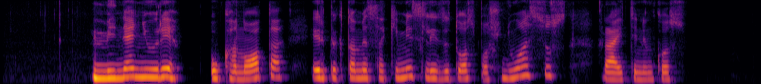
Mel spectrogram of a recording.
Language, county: Lithuanian, Vilnius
